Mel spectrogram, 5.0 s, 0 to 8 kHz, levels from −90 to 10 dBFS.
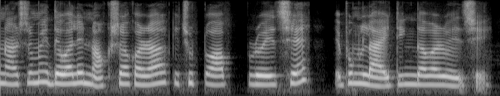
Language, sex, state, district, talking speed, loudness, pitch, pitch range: Bengali, female, West Bengal, Cooch Behar, 130 wpm, -17 LUFS, 260 Hz, 245-280 Hz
